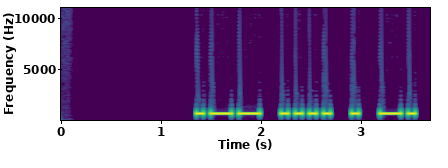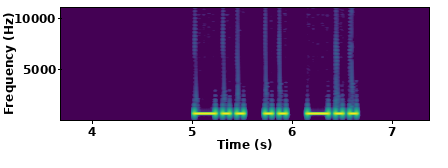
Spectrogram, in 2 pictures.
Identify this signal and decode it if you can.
Morse code, heard as a keyed tone, about 17 wpm, 700 Hz. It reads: WHEN DID
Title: 3x Word-Spacing - Sentences from Top 400 Words - 17wpm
